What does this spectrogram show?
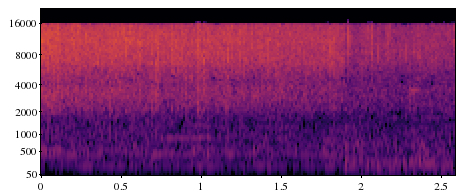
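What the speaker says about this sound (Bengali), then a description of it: "পেঁয়াজ আদা রসুন আলুর সঙ্গে খুব ভালো করে ভেজে নিতে হবে।" Onion, ginger, garlic and potatoes frying in a pan for a cabbage dish, a soft steady sizzle with a faint stir partway through, close and fairly quiet.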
